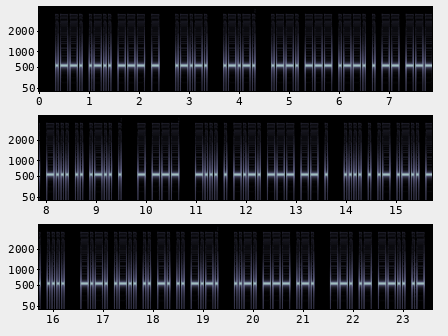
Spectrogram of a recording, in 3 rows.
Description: Morse code, heard as a keyed tone, about 25 wpm, 550 Hz. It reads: PLOT <AR> <AR> POPEMOBILE TO BECOME HEALTH CLINIC FOR GAZA
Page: news-headlines-in-morse-code-at-25-wpm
